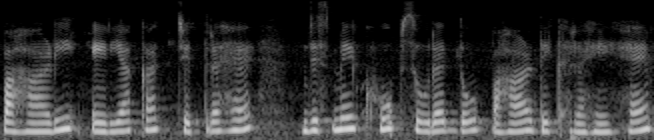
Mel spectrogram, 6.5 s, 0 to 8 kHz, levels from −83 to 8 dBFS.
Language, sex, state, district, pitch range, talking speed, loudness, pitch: Hindi, female, Madhya Pradesh, Dhar, 190-225 Hz, 110 wpm, -19 LUFS, 200 Hz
